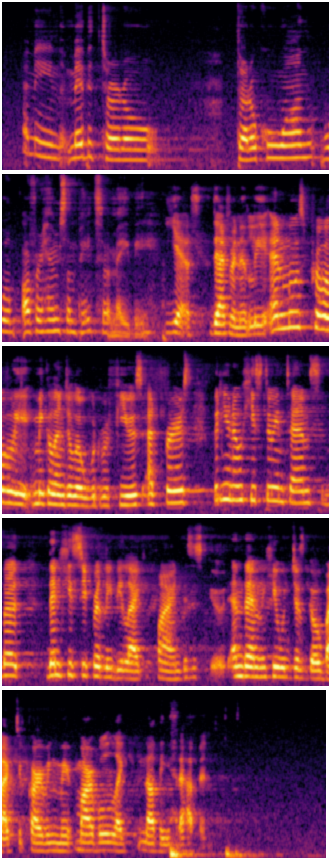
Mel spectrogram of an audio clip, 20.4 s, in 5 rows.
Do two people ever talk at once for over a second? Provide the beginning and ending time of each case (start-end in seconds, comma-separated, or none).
none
